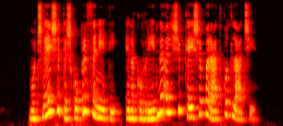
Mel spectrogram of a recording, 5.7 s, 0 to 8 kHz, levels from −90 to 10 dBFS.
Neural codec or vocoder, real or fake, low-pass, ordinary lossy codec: none; real; none; none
